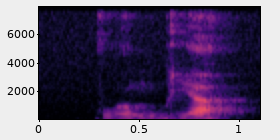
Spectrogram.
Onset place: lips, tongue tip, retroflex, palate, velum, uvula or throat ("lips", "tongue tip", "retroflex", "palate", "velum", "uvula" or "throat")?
velum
